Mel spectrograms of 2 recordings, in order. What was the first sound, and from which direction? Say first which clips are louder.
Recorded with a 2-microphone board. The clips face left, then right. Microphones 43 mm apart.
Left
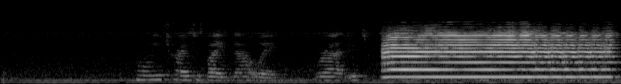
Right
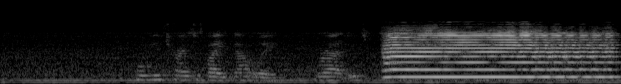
A woman speaking: left 1 dB; 5° right (ahead or behind).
